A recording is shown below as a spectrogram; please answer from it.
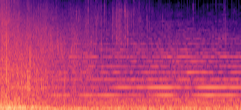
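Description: A Confringo blasting spell explodes in Hogwarts Legacy with a heavy boom at the start, followed by a long ringing, tonal tail that fades slowly, loud and close with no talk.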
